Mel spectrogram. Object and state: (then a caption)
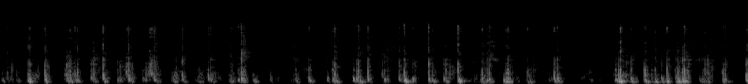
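Leather chair armrest. Fingertips and short nails of both hands tap rapidly on a dark padded leather chair armrest with solid upholstery and scratch across it. About 35 quick, dull, soft thuds patter unevenly, mixed with faint scratching. The sound is mostly low and muffled, with little brightness and very short decay.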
